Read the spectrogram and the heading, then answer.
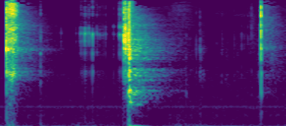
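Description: A beer can is cracked open: a few sharp metallic clicks, the loudest followed by a brief fizzing hiss that fades quickly, with no voices.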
